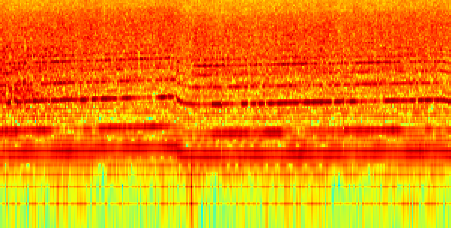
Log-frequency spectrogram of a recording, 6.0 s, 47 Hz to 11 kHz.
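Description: A Formula 1 car in the F1 World Grand Prix 2000 game screams at high revs, with a loud, steady whine that drops abruptly at a gear change and then climbs again, and no voices over it.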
